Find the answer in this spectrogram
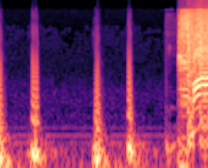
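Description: A heartbeat sound effect as a suspense cue: two double thumps, about a second apart, over a low steady hum. Near the end a voice calls a number and loud music comes in.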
